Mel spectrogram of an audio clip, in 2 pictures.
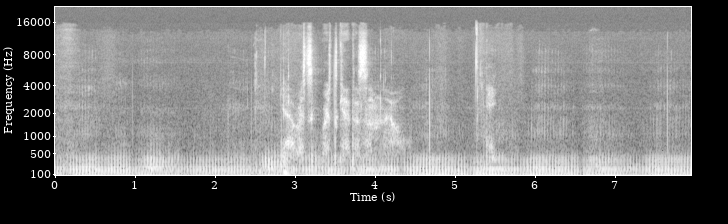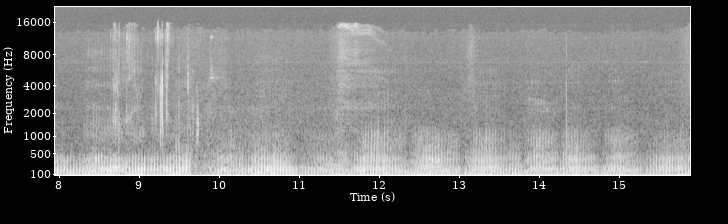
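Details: Shelter cat in Japan, now kept as a pet, purring with a steady low rumble throughout, while soft whispering and brushing or handling noises come and go.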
